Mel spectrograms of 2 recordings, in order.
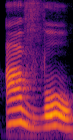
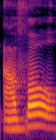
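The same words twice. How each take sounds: First: "avô" with a closed, rounded "ô" at the end; closed final vowel. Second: "avó" with an open "ó" at the end; open final vowel. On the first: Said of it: "avô com o som fechado". ("avô" com o som do "ô" fechado) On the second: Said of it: "com o som aberto". ("avó" com o som do "ó" aberto) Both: Shown as a demonstration.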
